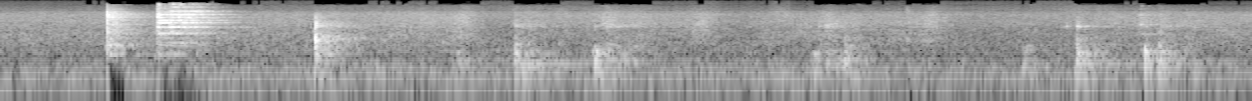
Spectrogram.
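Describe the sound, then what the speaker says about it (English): Meat pie filling sautéed in butter in a pan, a utensil scraping and tapping in irregular strokes with a couple of sharp metallic clinks early on, over a faint sizzle, close and otherwise quiet. "So I'm just going to saute for just a little bit."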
